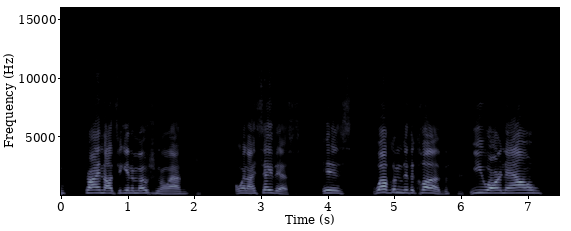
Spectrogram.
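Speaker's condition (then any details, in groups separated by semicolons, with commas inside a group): Cerebral palsy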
